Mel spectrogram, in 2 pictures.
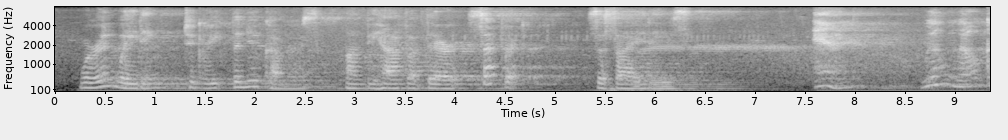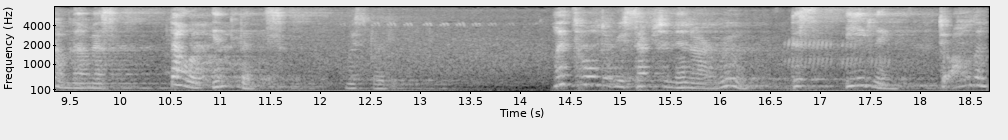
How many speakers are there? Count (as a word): one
